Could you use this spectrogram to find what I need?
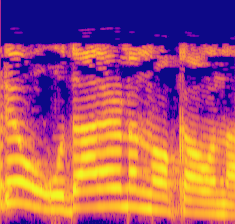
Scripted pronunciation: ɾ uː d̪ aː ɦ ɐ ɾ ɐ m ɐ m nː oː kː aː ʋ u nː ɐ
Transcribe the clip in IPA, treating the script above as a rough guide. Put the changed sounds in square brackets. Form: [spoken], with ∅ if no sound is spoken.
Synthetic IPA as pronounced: ɾ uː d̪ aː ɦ ɐ ɾ ɐ [ɳ] ɐ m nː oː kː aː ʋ u nː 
